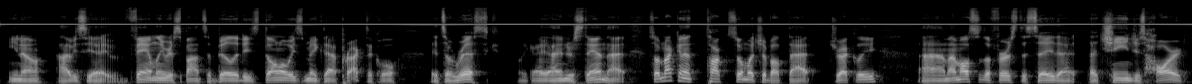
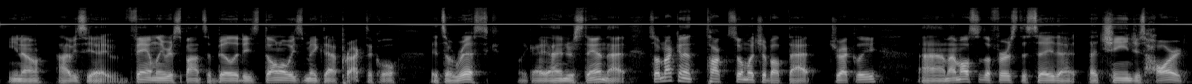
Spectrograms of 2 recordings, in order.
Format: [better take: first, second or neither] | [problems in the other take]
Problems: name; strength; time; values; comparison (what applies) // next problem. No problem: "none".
neither | high-pitched whine; loud; throughout; 6.5 kHz, 5 dB below the speech; the same in both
